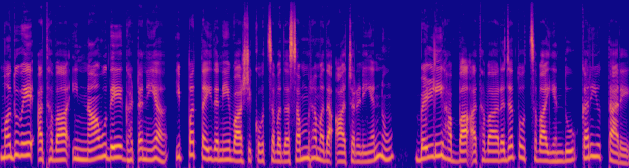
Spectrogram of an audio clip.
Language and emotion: Kannada, neutral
